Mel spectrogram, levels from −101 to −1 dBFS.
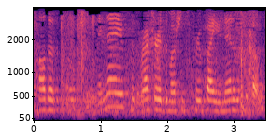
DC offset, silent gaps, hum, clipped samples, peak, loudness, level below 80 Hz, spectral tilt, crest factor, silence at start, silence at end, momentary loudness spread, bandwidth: under 0.1%; none; none; under 0.1%; -10 dBFS; -28 LUFS; -70 dBFS; -8.5 dB/octave; 18 dB; 0 s; 0 s; 7 LU; 4 kHz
